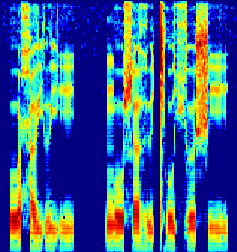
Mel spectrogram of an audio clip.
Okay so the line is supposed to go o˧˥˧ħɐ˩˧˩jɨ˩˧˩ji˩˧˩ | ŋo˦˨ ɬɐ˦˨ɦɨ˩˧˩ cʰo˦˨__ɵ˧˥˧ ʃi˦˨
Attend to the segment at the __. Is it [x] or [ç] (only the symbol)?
ç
